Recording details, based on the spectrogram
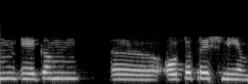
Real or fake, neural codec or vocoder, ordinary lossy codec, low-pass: real; none; none; 3.6 kHz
